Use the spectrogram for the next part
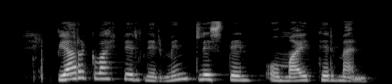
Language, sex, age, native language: Icelandic, female, 70-79, Icelandic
